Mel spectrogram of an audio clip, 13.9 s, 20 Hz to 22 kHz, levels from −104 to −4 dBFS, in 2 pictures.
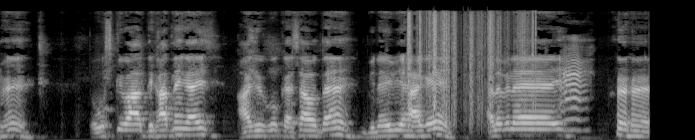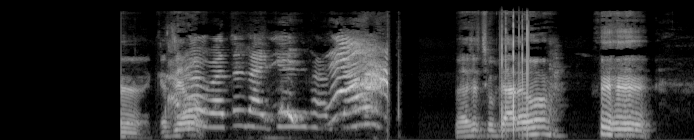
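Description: From 4.07 to 5.36 s, cable scratch noise, likely from a worn connector being moved, adds dense, uneven rustling bursts only a little below the sound. On a spectrogram these show as broadband speckled streaks.

From 6.48 to 8.16 s, a playback stall, likely the player running out of data, cuts the audio mid-flow for 1.67 s, leaving a flat gap in the waveform.

The same scratch noise briefly returns from 11.85 to 12.31 s.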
